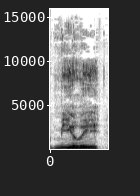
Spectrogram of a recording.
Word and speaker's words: melee: described to us question why do I pronounce Miele instead of melee I get that question a lot to me I honestly I don't know the first time it was explained to me was definitely melee and I just kind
